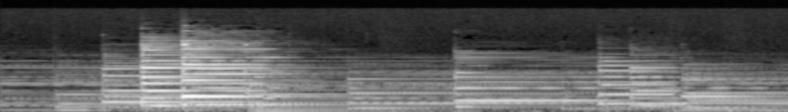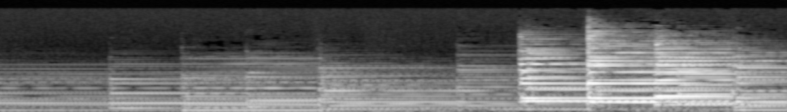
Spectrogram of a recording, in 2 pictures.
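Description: Background piano music: slow, held notes and chords, with louder chords struck about a second in and again near the end.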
